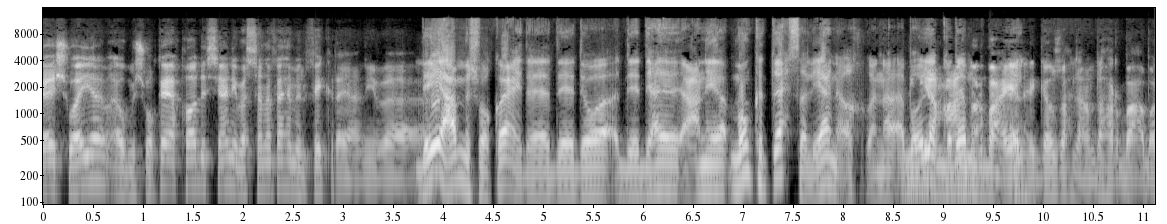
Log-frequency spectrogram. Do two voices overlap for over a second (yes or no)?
yes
